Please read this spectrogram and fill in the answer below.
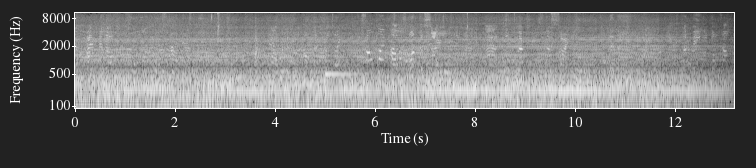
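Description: Jet airliner's turbofan engines and rushing air heard from inside the cabin during the climb just after takeoff: a loud, steady roar with a steady hum under it.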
